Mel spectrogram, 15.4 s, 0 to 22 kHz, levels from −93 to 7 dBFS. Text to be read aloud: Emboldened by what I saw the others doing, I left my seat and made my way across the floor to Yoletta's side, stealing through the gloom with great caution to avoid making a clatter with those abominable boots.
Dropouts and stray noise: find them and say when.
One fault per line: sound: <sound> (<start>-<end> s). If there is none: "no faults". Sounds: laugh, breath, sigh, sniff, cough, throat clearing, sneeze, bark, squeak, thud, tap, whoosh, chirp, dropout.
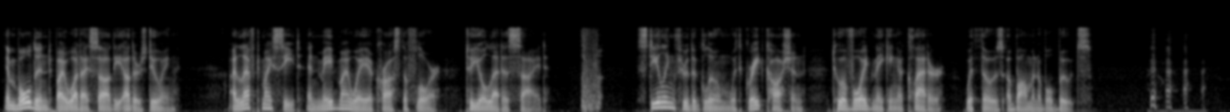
sound: cough (7.3-7.6 s)
sound: laugh (14.3-15.1 s)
